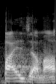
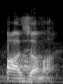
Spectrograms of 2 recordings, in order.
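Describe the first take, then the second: First: The first syllable has a 'pay' glide sound. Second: The first syllable is a plain 'pa' sound. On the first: The speaker calls it wrong. "যেটাকে আমরা বলে থাকি পায়জামা" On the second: The speaker calls it right. "আসলে সঠিক উচ্চারণ পাজামা"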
